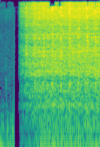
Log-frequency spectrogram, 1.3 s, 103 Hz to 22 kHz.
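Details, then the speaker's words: Fiat Palio Fire 1.0 8v engine idling after start: loud, hissy, rapid ticking rasp that sounds like engine knock but is a burnt exhaust manifold gasket leaking, confirmed by spraying soapy water on the manifold. "E aí liguei uma flor olha o barulho ele bate como estivesse batendo tô batendo o motor do carro"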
